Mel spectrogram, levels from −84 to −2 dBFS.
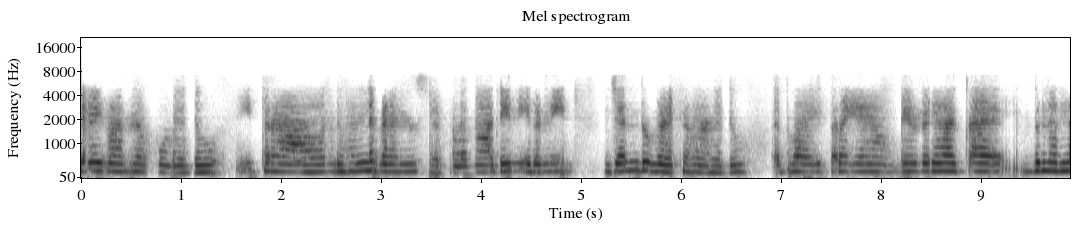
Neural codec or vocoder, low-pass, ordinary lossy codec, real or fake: codec, 44.1 kHz, 0.9 kbps, DAC; 7.2 kHz; none; fake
